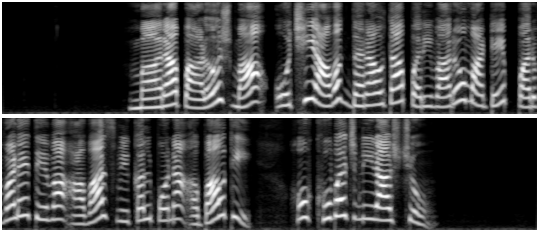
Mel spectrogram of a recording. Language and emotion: Gujarati, angry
